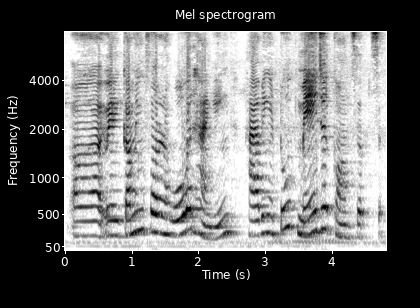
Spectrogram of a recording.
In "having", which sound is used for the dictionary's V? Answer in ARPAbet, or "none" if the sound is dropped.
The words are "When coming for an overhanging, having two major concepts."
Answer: V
